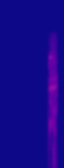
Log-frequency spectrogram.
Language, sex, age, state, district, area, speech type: Sindhi, female, 30-45, Gujarat, Surat, urban, conversation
